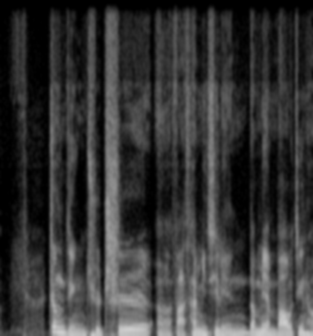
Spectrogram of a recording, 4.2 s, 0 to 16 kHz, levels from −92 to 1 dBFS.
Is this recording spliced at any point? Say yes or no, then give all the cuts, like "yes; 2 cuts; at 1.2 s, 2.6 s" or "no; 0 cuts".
no; 0 cuts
